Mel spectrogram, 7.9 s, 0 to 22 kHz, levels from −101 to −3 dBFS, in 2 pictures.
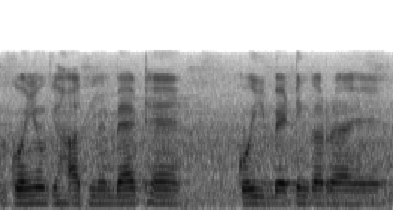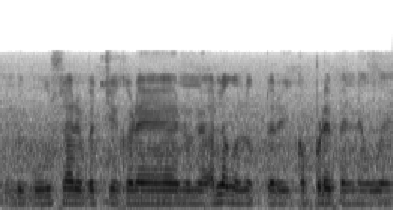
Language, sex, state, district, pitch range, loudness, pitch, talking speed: Hindi, male, Rajasthan, Bikaner, 130-140 Hz, -16 LUFS, 135 Hz, 200 wpm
